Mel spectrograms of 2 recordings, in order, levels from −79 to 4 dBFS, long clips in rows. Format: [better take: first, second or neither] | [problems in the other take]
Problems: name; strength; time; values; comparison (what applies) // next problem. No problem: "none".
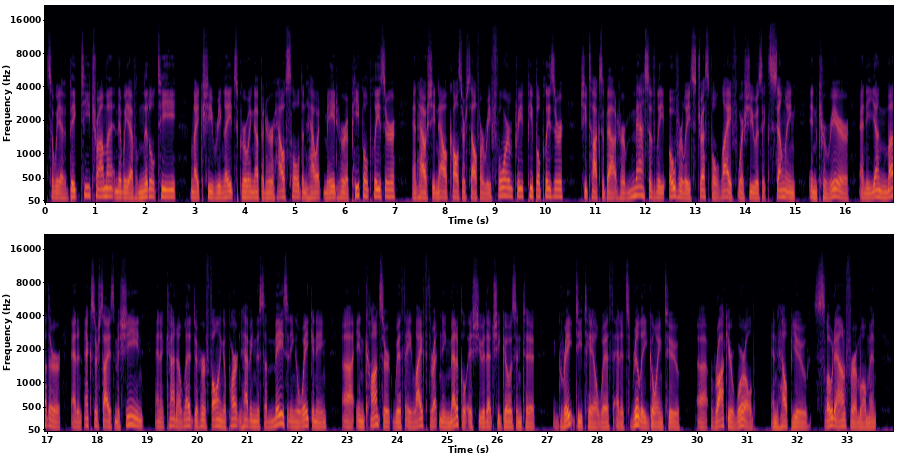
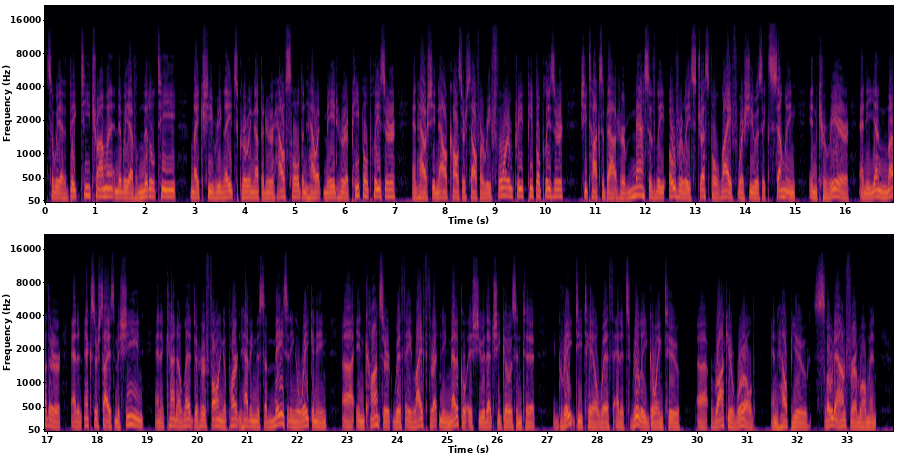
first | distortion; slight; 10 dB below the speech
